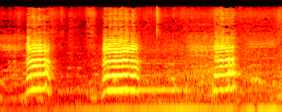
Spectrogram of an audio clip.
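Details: Goat brought for qurban sacrifice, crying out in three loud, vibrato bleats roughly two seconds apart, with a steady low hum in the background.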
